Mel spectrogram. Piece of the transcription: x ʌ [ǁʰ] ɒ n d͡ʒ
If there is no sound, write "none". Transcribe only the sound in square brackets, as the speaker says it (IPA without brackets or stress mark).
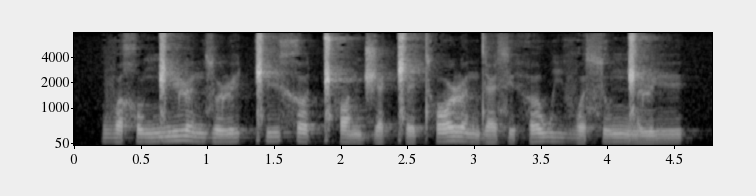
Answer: ǁʰ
